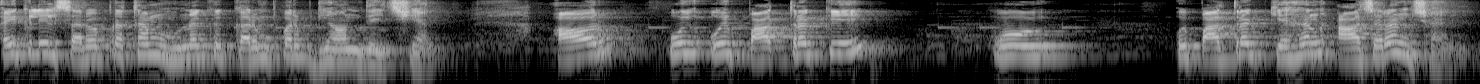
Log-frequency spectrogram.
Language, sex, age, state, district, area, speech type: Maithili, male, 60+, Bihar, Saharsa, rural, spontaneous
